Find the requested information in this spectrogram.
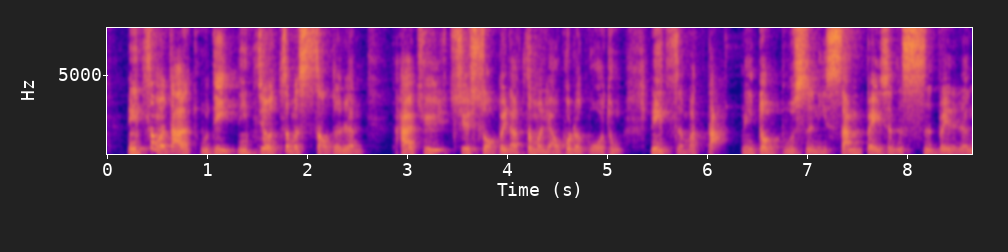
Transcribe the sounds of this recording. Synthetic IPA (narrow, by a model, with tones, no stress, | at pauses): ni˨˩ʈ͡ʂə˥˩mə˨˩t̪a˥˩d̪ə˩t̪ʰu˨˩t̪i˥˩ni˨˩ʈ͡ʂɻ̩˧˥jo˨˩ʊʈ͡ʂɤ˥˩mə˩ʂɑ˨˩ʊd̪ə˦ɻə˧˥n | xa˧˥˨t͡ɕʰy˥˧t͡ɕʰy˥˩swɔ˨˩pe˥˧ɪt̪ɑ˥˧ʊʈ͡ʂɤ˥˩mə˩ljɑ˧˥ʊkʰwɔ˥˩d̪ə˩kwɔ˧˥t̪ʰu˨˥˦ni˧˥t͡sə˨˩nmə˦t̪a˨˩˦ni˨˩t̪o˥ʊpu˧˥ʂɻ̩˥˩ni˨˩sa˥npe˥˧ɪʂa˥˧nʈ͡ʂɻ̩˥˧sɹ̩˥˧p̬e˥˩ɪd̪ə˩ɻə˧˦˥n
